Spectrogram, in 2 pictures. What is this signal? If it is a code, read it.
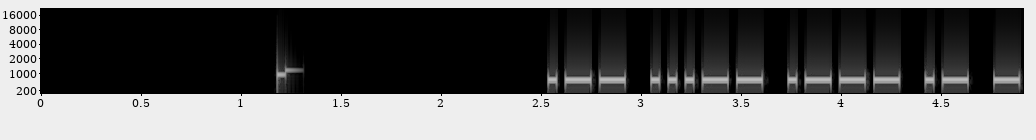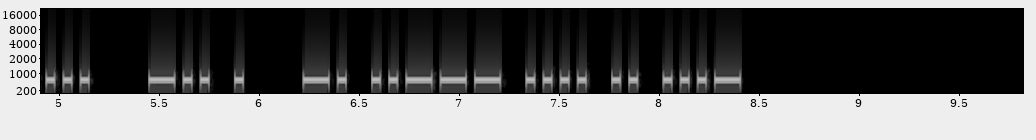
Morse code, heard as a keyed tone, about 28 wpm, 700 Hz. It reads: W3JAB DE N2HIV
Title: USA Callsign DE Callsign - 5 Characters - 28wpm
